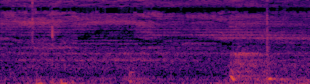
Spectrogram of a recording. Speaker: So, as you hear that airline whistling out, that's a pretty easy fix. I just uh I got to come up here and reattach this airline.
